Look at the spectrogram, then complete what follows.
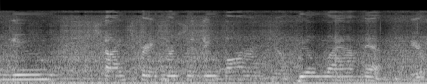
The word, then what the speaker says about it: Willamette: We've merged our old buildings from the 1890s, early 1900s with our brand new skyscrapers and new modern Willamette. It rhymes with Slamming.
